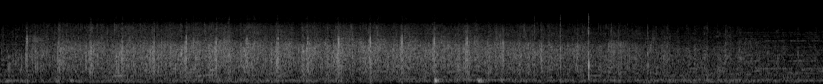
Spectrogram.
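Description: Audience applauding in a large hall. The clapping swells about a second in and dies away over the last couple of seconds.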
